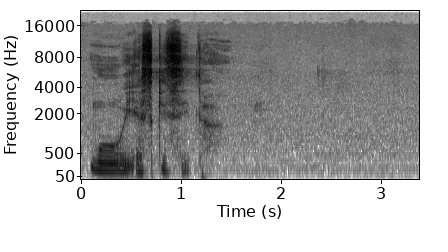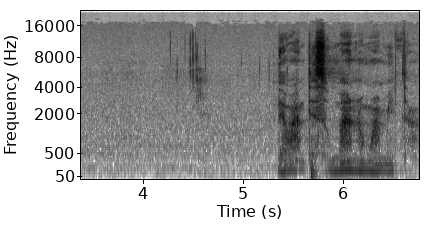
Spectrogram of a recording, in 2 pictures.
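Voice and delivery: soft, breathy hush; reverent whisper. Real, not acted. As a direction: whisper as if in holy presence. Whispered prayer in God's presence.

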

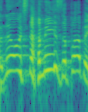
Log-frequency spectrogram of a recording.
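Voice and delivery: high, flustered denial; stagey, high-pitched defensive protest; mock panicked excuse. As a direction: plead innocence in hammed-up alarm. Acted panicked excuse in bit.

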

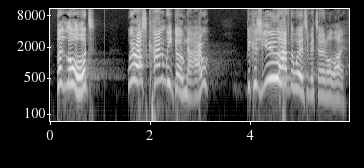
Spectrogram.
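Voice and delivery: high strained cry of reluctant surrender; desperate, exasperated plea. Shown as a demonstration. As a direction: plead like there's truly nowhere left to go. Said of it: "There's a difference in it".

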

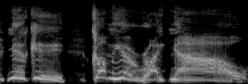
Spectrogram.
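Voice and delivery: high, loud, slow mock shout of her name; hammed-up high, loud, slow demanding yell; imitated psychotic yelling. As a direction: yell it like a man losing it, stretching the words. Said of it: "Charlie Zelenoff just starts freaking out".

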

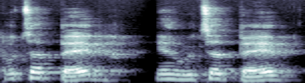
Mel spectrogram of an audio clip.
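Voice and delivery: cool guy. Retold or imitated. Film character greeting his date, mock cool-guy voice. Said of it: "being all, like, cool guy".

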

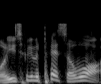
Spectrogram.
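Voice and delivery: high, fast indignant wife; high mock outrage. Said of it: "And she was like".

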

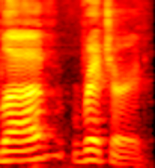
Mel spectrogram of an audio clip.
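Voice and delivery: slow drawn-out reading of the card. Retold or imitated. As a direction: draw out Love, Richard. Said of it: "she's like".

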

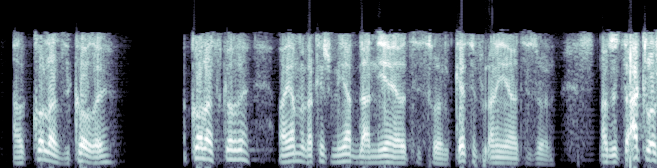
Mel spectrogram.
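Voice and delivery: ordinary delivery

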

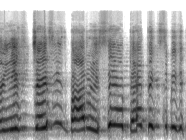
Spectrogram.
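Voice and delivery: high, whiny tattling to a teacher; mock crying. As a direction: imitate a tearful girl complaining. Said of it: "She's, like, crying".

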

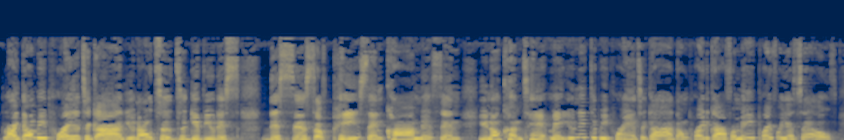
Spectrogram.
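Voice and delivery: high, incredulous lecturing; retold scolding of the boyfriend, pitched high; exasperated scolding. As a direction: set him straight, fed up. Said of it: "And I'm like".

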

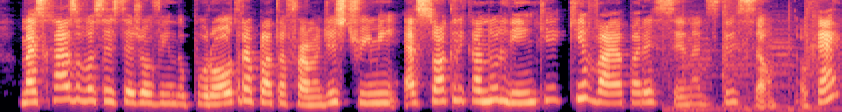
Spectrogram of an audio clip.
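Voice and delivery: ordinary talk, nothing marked

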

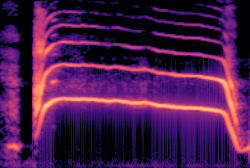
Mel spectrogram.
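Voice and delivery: piercing, very high held shriek; long squeal on one high note; mock panicked scream. Mika sees the vision coming true, mock panicked scream.

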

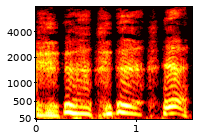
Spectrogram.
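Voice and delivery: repeated hammed-up gasps; exaggerated choking gasps; mock gasping. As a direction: act out gasping for air. Gasman falls, gasping for air.

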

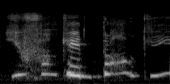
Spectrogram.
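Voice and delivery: high, slow mock-angry insult; drawn-out, hammed-up outrage; imitated anger. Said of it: "I remember you got angry".

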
